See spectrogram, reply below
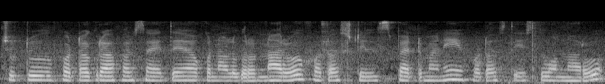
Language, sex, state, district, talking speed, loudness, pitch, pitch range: Telugu, female, Andhra Pradesh, Manyam, 120 wpm, -16 LUFS, 185 Hz, 180-195 Hz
